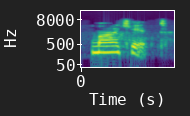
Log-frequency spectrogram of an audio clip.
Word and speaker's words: market: ดิ เนาะ ต่อ ไป market market ไม่ เอา เสียง ว่า มาเก็ต นะ คะ เหล็ก ออก เสียง ว่า มาก เขต market market นี่ ก็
